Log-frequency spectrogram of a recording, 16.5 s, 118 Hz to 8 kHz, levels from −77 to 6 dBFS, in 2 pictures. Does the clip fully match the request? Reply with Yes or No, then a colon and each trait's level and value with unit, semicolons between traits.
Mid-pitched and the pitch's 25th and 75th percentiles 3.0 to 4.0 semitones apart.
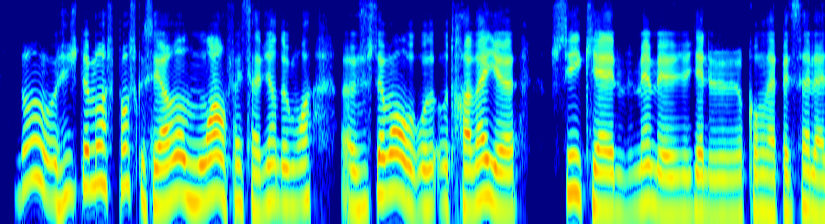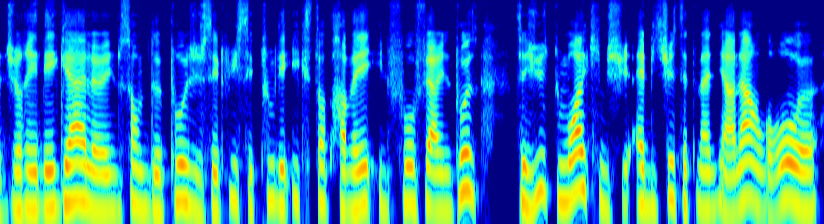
Yes: medium, 170 Hz; average, 3.3 semitones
